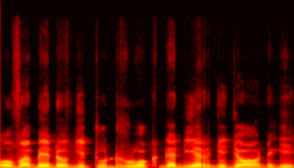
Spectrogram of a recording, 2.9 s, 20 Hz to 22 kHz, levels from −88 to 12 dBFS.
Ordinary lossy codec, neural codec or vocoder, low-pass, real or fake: none; autoencoder, 48 kHz, 128 numbers a frame, DAC-VAE, trained on Japanese speech; 19.8 kHz; fake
